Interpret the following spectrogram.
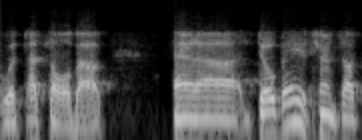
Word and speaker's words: Doe Bay: When I say Doe Bay, you think about how Homer Simpson says Doe. Yeah. Well, it's spelled just like that, D, but except DOE.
